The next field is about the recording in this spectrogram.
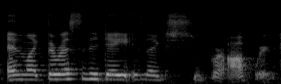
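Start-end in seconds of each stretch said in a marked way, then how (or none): none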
